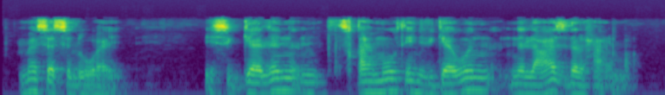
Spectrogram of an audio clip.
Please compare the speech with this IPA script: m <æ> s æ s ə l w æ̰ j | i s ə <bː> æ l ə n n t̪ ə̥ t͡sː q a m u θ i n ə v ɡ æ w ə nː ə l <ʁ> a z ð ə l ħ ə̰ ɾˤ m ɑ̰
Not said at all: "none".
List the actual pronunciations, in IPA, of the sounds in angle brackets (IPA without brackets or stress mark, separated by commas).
æ, ɡː, ʕ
